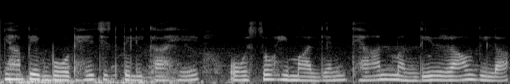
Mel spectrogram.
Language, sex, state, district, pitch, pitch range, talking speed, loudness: Hindi, female, Himachal Pradesh, Shimla, 195 Hz, 185-210 Hz, 165 wpm, -18 LUFS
